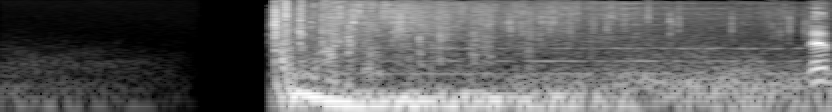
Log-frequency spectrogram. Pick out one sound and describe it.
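Earth and rubble crash and rumble as a huge bony hand bursts from the ground.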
